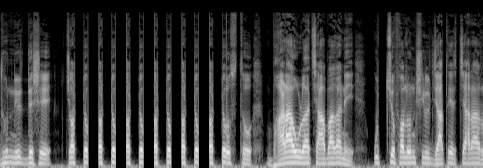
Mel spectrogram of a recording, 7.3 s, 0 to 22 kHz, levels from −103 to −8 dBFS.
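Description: From 1.31 s to 3.39 s the speech breaks into a stutter with silent gaps. The same 249 ms fragment plays five times, each followed by about 166 ms of dead digital silence, so it repeats at a steady 415 ms period. The likely cause is a stalled player or stream that replayed its last buffered fragment on every retry and then ran dry. The audio due in that span never arrives and is lost.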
